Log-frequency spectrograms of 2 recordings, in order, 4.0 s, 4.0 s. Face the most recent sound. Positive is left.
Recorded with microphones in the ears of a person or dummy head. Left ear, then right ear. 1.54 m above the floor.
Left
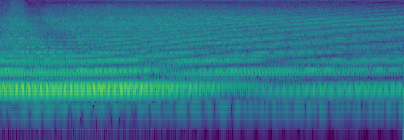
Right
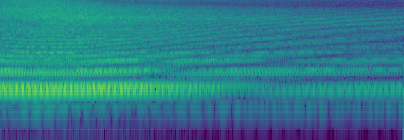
turn(degrees=0)  # may be behind; listen again after turning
